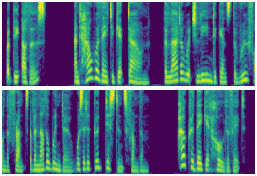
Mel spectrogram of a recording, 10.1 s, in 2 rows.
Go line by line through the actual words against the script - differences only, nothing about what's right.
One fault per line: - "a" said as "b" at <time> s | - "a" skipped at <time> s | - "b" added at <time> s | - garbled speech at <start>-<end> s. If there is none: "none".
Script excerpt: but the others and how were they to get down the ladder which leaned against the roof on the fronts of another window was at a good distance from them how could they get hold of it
none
